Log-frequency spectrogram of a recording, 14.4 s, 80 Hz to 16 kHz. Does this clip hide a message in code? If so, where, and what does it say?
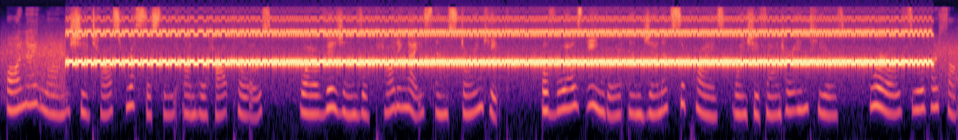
Yes: NAVTEX (SITOR-B), 100 baud, 170 Hz shift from 1.0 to 14.0 s, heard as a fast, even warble, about 1500 Hz centre, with speech in English. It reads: ZCZC YE69 NAV WARNING 191. WRECK IN PSN 66-01N 125-15E. WIDE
